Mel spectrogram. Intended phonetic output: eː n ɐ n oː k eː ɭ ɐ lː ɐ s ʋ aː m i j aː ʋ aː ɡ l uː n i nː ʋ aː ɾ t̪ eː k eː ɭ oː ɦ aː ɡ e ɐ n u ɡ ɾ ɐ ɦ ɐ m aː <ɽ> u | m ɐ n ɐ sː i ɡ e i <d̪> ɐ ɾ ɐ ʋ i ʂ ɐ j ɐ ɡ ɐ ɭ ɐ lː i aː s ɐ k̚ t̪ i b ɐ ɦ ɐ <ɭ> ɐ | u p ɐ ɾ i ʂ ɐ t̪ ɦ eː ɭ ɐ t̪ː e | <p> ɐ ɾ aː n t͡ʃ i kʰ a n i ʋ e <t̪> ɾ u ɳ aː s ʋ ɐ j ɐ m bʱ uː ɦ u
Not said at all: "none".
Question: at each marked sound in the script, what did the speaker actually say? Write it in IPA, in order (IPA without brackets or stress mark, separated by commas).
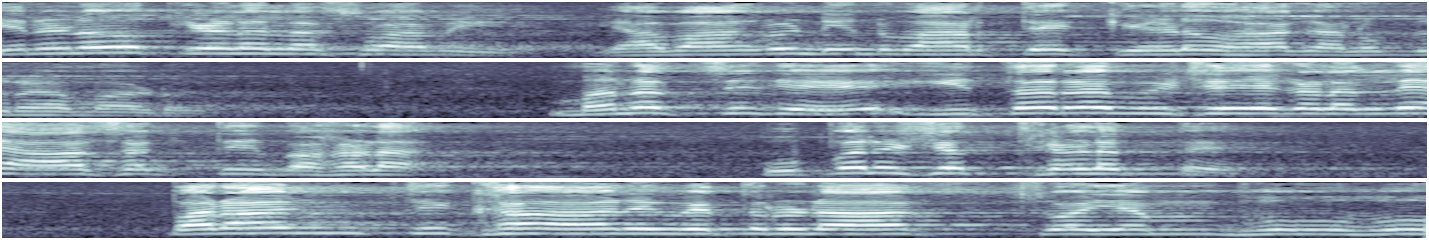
ɽ, t̪, ɭ, p, t̪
